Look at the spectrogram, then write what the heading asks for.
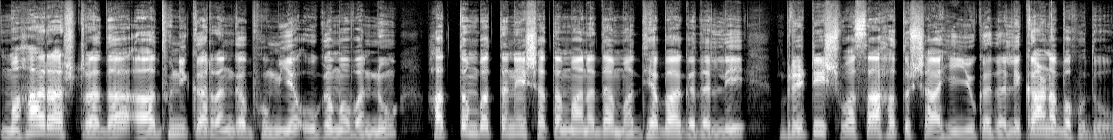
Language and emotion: Kannada, neutral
